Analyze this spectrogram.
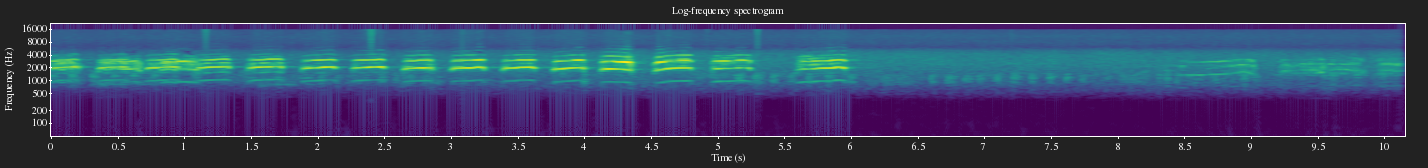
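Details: Gyrfalcon (Falco rusticolus), largest falcon, of tundra, forest-tundra and northern rocky coasts, giving a loud, harsh, repeated call, about two to three notes a second for six seconds, then softer chatter and a few rising notes.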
